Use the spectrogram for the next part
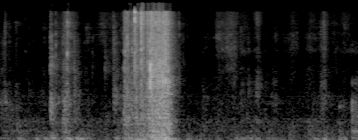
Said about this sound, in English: ripple shuffling and the bending of the cards while doing it doesn't make you cringe inside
